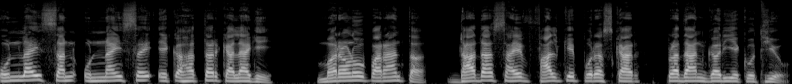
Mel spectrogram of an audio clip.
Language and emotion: Nepali, neutral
